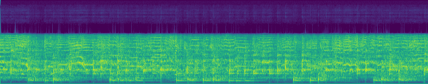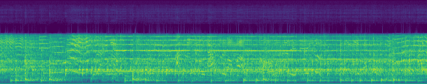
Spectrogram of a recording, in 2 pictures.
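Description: Loud traditional ceremonial music: drums beating steadily together with a reedy wind instrument. The wind instrument holds long notes that stand out from about ten seconds in.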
